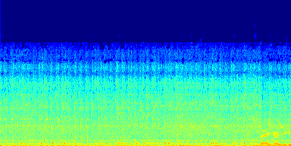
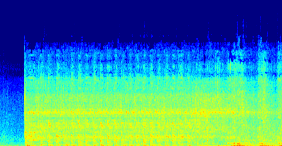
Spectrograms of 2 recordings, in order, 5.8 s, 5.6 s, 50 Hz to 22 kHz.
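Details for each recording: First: MGB with Weber 45DCOE carburettor, just rebuilt with new primary and main jets and float height set, idling cold after start-up: slightly lumpy, uneven low beat with no knocks; owner thinks it sounds a bit rich but sees no exhaust smoke; cause unconfirmed. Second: MGB, first start after installing a Weber 45 DCOE carburettor with new jets, carb top off for the test run, engine not yet at temperature. Fires instantly into a fast lumpy idle with crisp, responsive blips; only the idle needs adjusting.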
